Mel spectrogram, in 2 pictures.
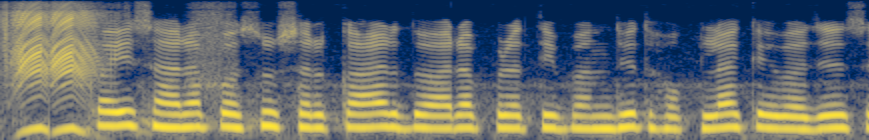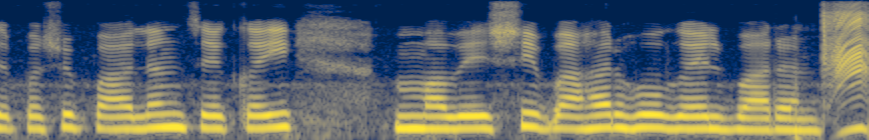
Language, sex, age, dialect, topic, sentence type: Bhojpuri, female, 18-24, Northern, agriculture, statement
